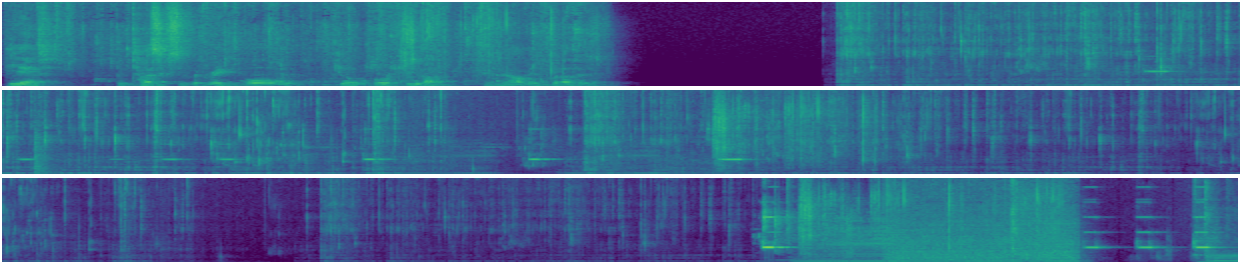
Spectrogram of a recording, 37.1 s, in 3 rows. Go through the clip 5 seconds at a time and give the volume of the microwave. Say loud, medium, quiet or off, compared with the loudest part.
off, off, quiet, quiet, off, off, loud, loud.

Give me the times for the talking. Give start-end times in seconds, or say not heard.
0.0-6.0.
